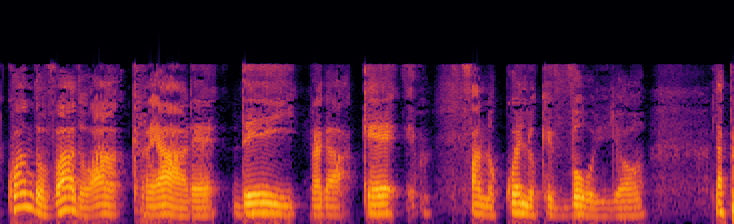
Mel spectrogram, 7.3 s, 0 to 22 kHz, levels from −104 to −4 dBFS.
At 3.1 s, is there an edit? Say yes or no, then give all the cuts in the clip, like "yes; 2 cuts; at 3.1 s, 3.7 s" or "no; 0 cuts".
yes; 2 cuts; at 3.1 s, 4.6 s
